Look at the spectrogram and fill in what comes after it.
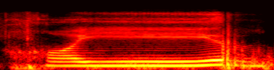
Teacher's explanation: Nipiskan dan dia punya bunyi ra tu, takrir ataupun getaran tu kena ada. Khair. Getarkan lidah tu.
